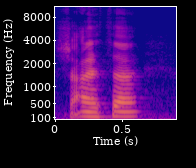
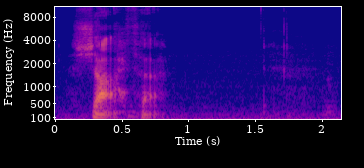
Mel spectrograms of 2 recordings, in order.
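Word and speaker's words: ܫܥܬܐ: It's shin, tau, alep, shatha, or in Eastern, shatha.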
